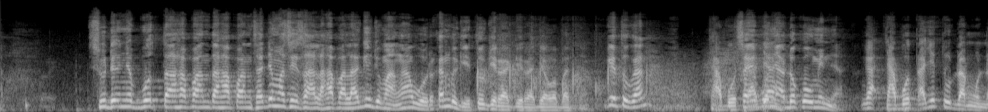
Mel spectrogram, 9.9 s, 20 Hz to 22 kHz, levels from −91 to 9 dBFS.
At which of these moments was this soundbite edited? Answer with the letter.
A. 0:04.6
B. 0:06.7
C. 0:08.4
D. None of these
B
